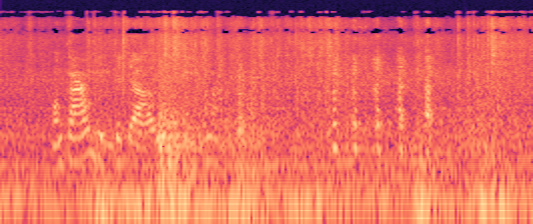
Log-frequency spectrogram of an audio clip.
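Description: A woman speaks cheerfully close to a phone microphone.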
